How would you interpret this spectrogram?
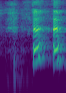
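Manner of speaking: quick laugh, high pitched; bright high laugh. Real, not acted. Guest laughing at her own point, a high laugh. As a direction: burst out in a short laugh.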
